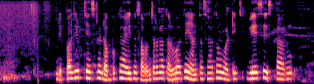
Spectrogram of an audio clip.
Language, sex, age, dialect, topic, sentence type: Telugu, female, 36-40, Utterandhra, banking, question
